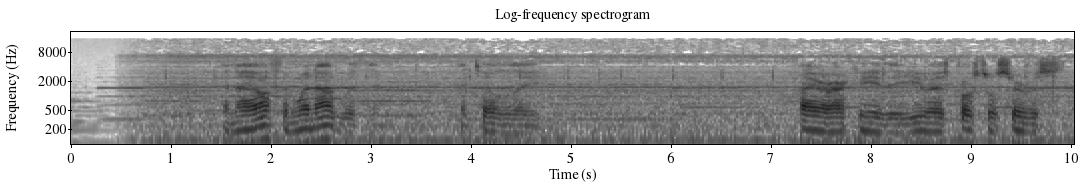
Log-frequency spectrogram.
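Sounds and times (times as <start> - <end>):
low hum: 0.0 - 10.0
tape hiss: 0.0 - 10.0
thin high whine: 0.0 - 10.0
faint ticks: 0.5 - 10.0.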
